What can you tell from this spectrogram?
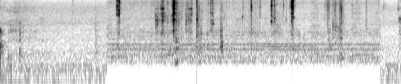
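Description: Faint scattered clicks and clinks of steel being handled: a welded steel test piece set into a cast-iron bench vise and gripped with pliers, over a faint steady hum.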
